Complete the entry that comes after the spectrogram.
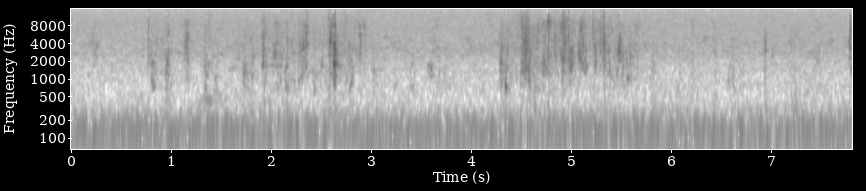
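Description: Faint wet squelches and small clicks of hands digging in soft mud and gripping an eel. They come in two bunches, with one sharp click about two and a half seconds in, over a low steady hum.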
